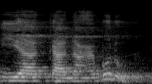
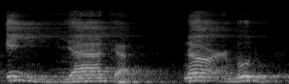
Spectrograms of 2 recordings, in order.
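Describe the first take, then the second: First: The y sound is short and single. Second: The y sound is doubled and pressed hard. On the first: The speaker calls it wrong. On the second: The speaker calls it right. "harus double hurufnya ... harus dihentak"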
